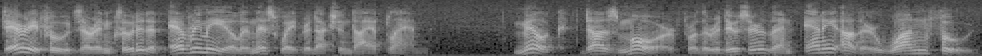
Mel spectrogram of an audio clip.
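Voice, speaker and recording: On an old film soundtrack, an American man reads the scripted narration for a 1950s instructional film in a formal, measured announcer style. His voice is lowish, fairly bright and slightly rough, with the highs cut off.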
